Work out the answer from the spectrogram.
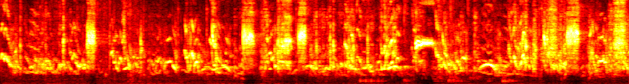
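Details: Budgerigar breeding pairs chattering: harsh, rasping chirps and tight whistled flicks tumble over one another in a steady, dense stream.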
